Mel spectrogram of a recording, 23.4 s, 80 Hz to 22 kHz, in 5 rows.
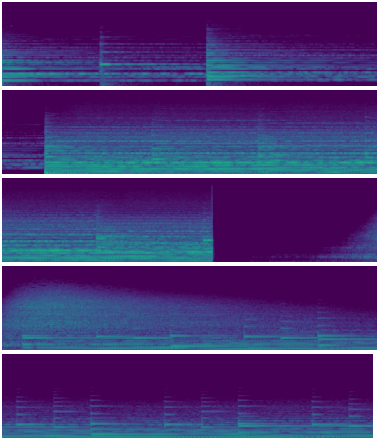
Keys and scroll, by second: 3.1 ctrl+-, 3.5 ctrl+-, 9.3 ctrl+-.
